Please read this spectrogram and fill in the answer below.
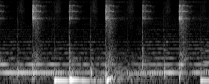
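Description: Korg Kronos workstation keyboard playing an instrumental passage: held notes over a steady drum beat with low bass thumps.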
